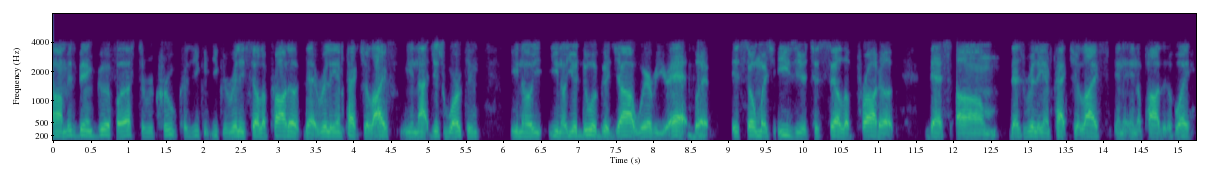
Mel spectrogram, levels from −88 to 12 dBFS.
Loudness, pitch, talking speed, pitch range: -26 LUFS, 100 Hz, 235 wpm, 95-105 Hz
